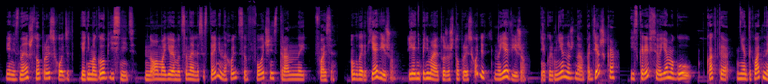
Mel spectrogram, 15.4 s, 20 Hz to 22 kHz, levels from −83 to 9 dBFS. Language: Russian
